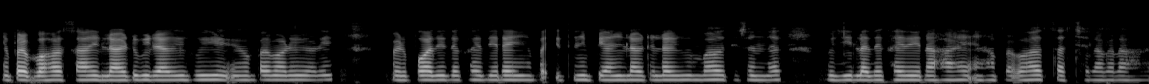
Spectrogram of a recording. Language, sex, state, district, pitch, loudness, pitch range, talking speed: Hindi, female, Chhattisgarh, Korba, 205 Hz, -27 LUFS, 205-210 Hz, 220 wpm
